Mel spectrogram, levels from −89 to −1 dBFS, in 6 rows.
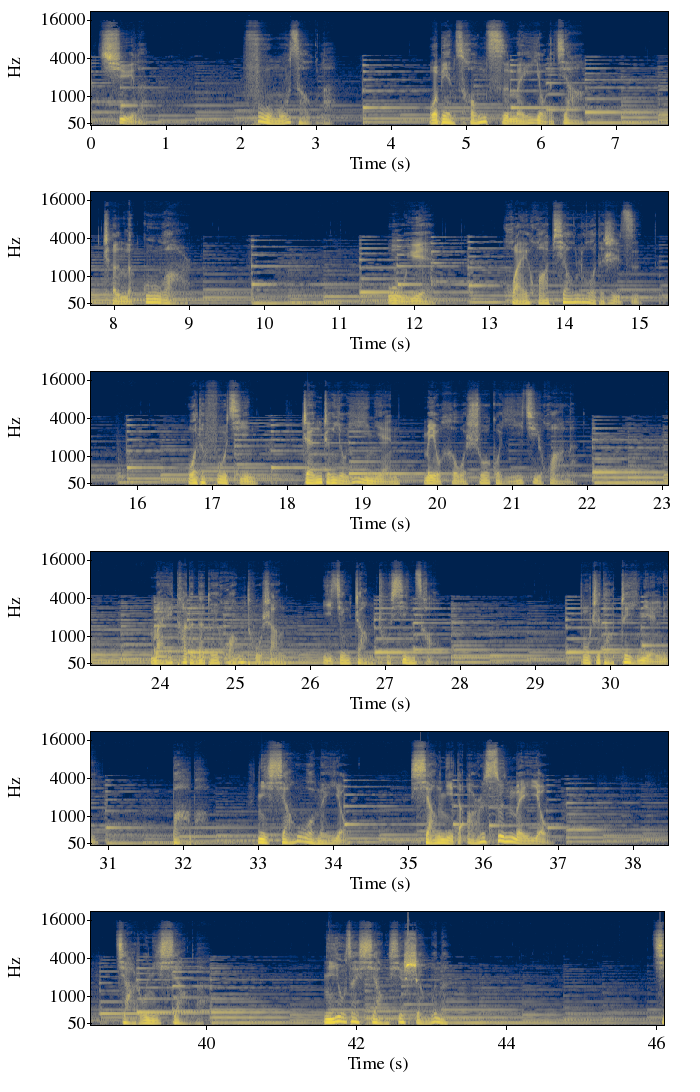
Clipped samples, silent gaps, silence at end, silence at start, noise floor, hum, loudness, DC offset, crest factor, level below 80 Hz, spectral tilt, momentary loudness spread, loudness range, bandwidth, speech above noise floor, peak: under 0.1%; none; 0 s; 0 s; -37 dBFS; none; -17 LUFS; under 0.1%; 18 dB; -30 dBFS; -5 dB/octave; 19 LU; 6 LU; 14.5 kHz; 22 dB; 0 dBFS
